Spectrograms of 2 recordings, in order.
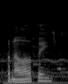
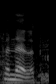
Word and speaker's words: Penelope: Is that short for Penelopey? Officially, yes, but I never can be bothered with all four syllables of it. Penelopey sounds a little ostentatious coming out of the mouth.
